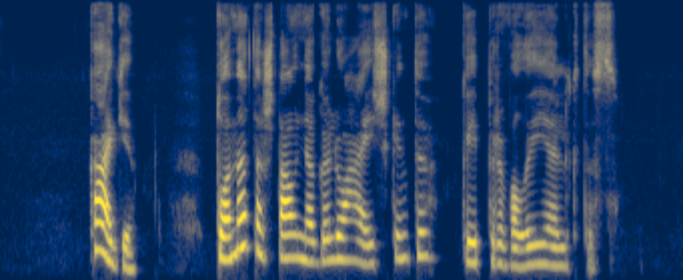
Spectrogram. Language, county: Lithuanian, Tauragė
